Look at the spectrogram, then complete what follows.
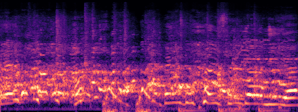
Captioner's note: pop pop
